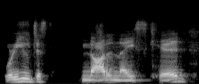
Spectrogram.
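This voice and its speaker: A man's voice: fairly low pitch, unhurried, highs cut off. A man in a casual conversation with an old friend, talking things through in a reflective way with restarts and chuckles. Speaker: conversation partner, longtime friend. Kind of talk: casual chat.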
